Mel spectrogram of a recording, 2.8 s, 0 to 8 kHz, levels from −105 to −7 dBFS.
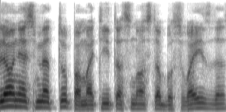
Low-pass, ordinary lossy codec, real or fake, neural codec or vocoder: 7.2 kHz; AAC, 48 kbps; fake; codec, 16 kHz, 4 kbps, FunCodec, trained on LibriTTS, 50 frames a second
